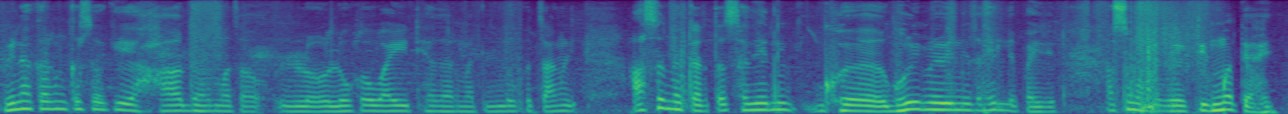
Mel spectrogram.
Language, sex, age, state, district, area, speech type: Marathi, male, 18-30, Maharashtra, Ahmednagar, rural, spontaneous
